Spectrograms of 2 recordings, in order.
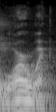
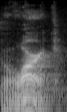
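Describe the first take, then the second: First: Warwick is said with an American pronunciation. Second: Warwick is said with a British pronunciation. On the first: The speaker calls it wrong. "if I say Warwick, they'll be like, "No, boss, that's not the way you say it."" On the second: The speaker calls it right. "It's Warwick"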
